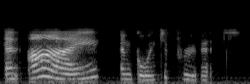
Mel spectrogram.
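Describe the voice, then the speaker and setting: Woman as an eager, high-voiced little storybook boy. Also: expressive, slow pace, slightly rough, heavily acted. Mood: insistent. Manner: emphatic, earnest, stretched-out words. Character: eager, insistent little boy in a picture book. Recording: dull lo-fi sound with background noise.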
